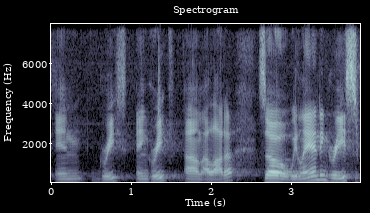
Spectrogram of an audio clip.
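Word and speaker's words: Ελλάδα: you say Greece in Greece in Greek um alada so we land in Greece with Paul where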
